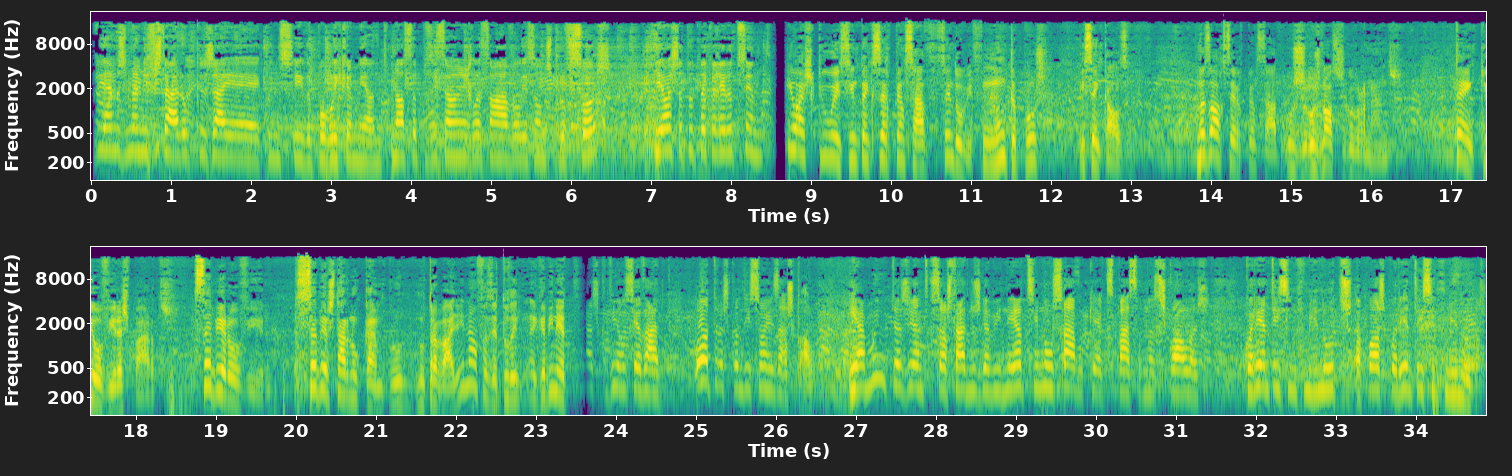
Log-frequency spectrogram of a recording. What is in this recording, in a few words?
vox pop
